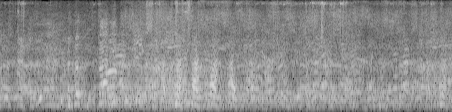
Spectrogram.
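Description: A crowd of men and women chatter and call out loudly.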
